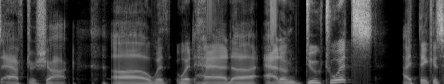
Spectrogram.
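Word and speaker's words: Dutkiewicz: with Kirk Winstein's Aftershock, with what had Adam Duktwitz, I think is how you pronounce it, but it's Adam D and his brother.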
